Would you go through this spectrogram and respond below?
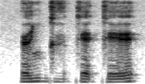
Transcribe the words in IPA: ʏ ʎ ɡʱ ʏ k e k ɪ

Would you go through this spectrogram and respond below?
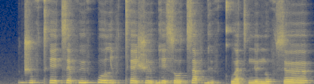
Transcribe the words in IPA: d͡ʒ u f tʰ e t͡s ɛ f y f p o l i f tʰ ɛ ʃ ø ɡ e s o t͡s a f ɡ y f kʷʰ a t͡s n ø n o f s œ

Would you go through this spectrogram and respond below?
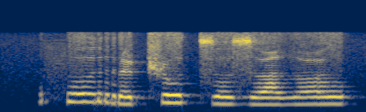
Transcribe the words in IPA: f o˦ r ə˨ ʈ͡ʂ o˦ t͡s o˧ z o˧ e̯ ðˤ o˦

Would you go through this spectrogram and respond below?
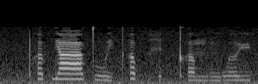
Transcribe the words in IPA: pʰ ɐ˥ t̚ j aː˥ t̪ uː˨˩ j t̪ʰ ɐ˥ p̚ h ɪ˨ k̚ t̪ʰ ɐ˨ m ɪ˨ ŋ w ɵ˧ ɥ

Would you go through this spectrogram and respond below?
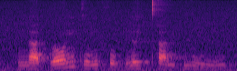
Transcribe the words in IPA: n a˨˩ t̚ l ɔ˧˥ n k o˧˥ ŋ h o˨˩ k̚ n ə˧ j t̪ʰ a˨˩˨ n ʔ ɨ˧ w u˨˩˨

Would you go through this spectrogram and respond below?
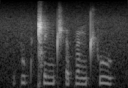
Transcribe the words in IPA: p ɯ p ǁ ɪ ŋ t͡ʃʼ ə p œ ŋ t͡ʃʼ u

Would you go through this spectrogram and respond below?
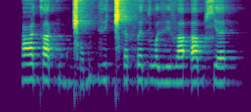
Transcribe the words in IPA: ʕ i k a k i b ɡ͡ǁ ɒ b i b vʲ a ǁʰ ɛ f ɛ d v ɒ vʲ a v a ʔ a b ɕ ɛ

